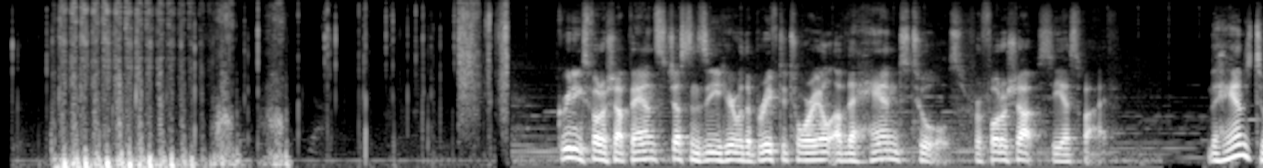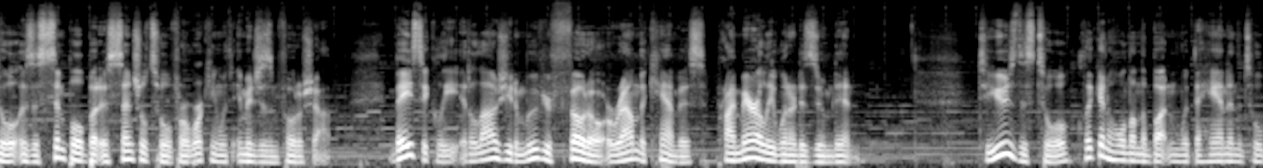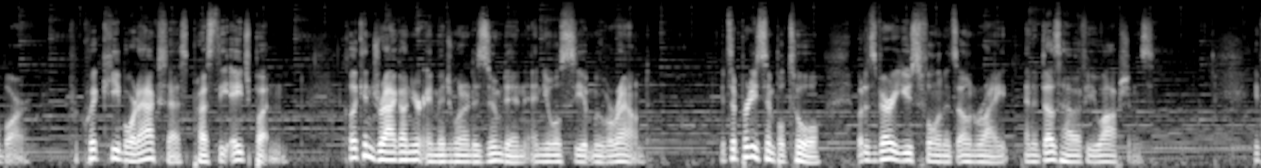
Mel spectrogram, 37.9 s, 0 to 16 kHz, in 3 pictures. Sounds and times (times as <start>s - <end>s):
Music: 5.1s - 37.8s
Speech: 5.6s - 11.2s, 12.1s - 16.0s, 16.6s - 21.2s, 22.4s - 28.1s, 28.7s - 31.8s, 32.5s - 36.8s.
